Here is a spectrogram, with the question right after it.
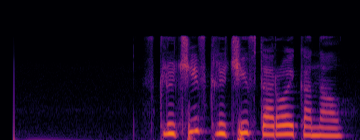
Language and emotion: Russian, neutral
